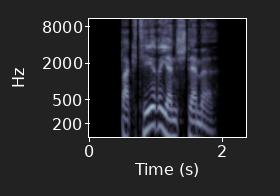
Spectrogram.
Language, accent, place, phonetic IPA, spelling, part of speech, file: German, Germany, Berlin, [bakˈteːʁiənˌʃtɛmə], Bakterienstämme, noun, De-Bakterienstämme.ogg
- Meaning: nominative/accusative/genitive plural of Bakterienstamm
